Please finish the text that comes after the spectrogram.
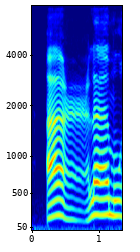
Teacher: saat disukun maka ada suara pertengahan yang tidak ditekan ataupun dilepas banyak, yang harus dikeluarkan saat ain itu dimatikan. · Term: huruf ain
